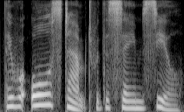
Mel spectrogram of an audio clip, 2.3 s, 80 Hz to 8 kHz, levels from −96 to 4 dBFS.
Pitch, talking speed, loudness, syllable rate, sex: 200 Hz, 210 wpm, -18 LUFS, 4.7 syllables/s, female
